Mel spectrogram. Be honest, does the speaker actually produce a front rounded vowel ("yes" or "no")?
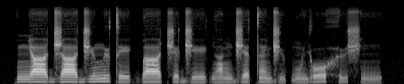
no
